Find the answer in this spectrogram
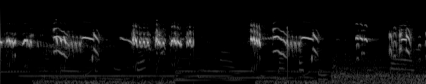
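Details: Mongolian plover, a recording used as a lure for night net trapping in August 2024: clusters of sharp, squeaky, chirping notes in groups of three to five, separated by short gaps, over a low electronic hum.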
